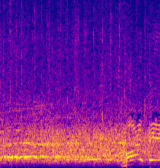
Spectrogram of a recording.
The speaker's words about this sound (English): Yes, let's cheer for that.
